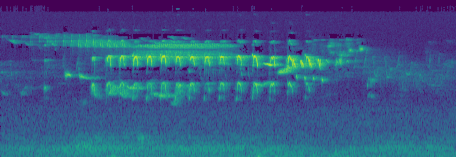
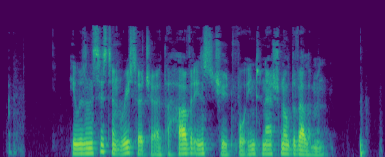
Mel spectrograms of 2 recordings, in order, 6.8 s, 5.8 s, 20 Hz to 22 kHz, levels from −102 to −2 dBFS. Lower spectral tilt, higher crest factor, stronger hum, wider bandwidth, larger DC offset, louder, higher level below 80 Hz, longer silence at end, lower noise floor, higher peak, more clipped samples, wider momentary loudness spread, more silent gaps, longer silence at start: second, 2.5 dB/octave vs -6 dB/octave; about the same, 18 dB vs 22 dB; neither; first, 15.5 kHz vs 11.5 kHz; neither; first, -14 LUFS vs -25 LUFS; second, -56 dBFS vs -50 dBFS; first, 1.4 s vs 0.3 s; second, -49 dBFS vs -78 dBFS; first, -2 dBFS vs -6 dBFS; neither; first, 18 LU vs 14 LU; neither; second, 0.2 s vs 1.1 s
